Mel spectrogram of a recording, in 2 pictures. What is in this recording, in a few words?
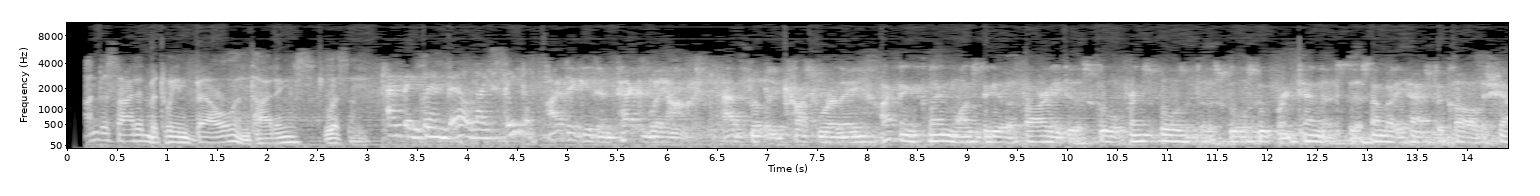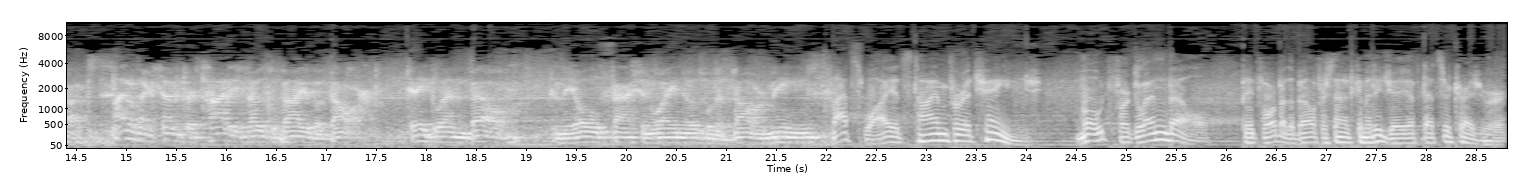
spot; 1970 fall; bell for senate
